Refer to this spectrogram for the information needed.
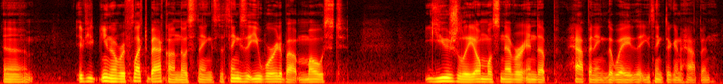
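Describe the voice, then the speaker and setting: Man, low steady voice, smooth with slight gravel, reflective host talking, dry close sound. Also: normal speed, no room sound. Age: adult parent of a daughter. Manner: relaxed, musing, many fillers and restarts. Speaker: podcast host. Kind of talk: reflective personal monologue.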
